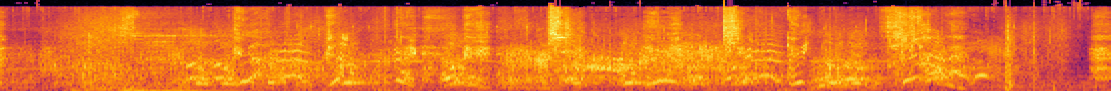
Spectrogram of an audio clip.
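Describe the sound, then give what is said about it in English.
Several dogs snarl, yelp and whimper in a frantic scuffle as they are fought and killed with a sword in a corridor, their overlapping cries rising and falling continuously, with occasional sharp thuds and crashes cutting through. “I hate killing dogs.”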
